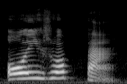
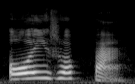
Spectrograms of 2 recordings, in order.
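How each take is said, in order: Both takes have the same delivery.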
